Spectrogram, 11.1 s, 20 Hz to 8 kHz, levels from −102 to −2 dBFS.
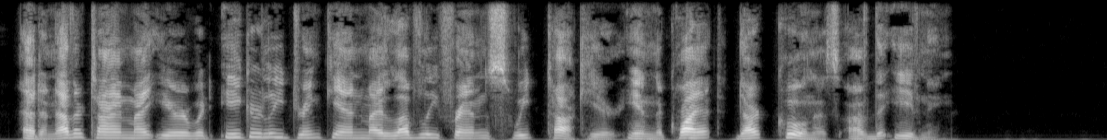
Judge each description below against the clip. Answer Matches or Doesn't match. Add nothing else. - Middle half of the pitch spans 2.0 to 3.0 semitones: Doesn't match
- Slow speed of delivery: Matches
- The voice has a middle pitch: Matches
